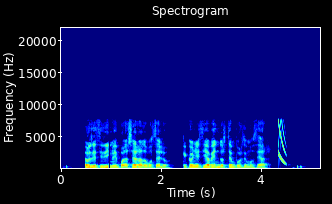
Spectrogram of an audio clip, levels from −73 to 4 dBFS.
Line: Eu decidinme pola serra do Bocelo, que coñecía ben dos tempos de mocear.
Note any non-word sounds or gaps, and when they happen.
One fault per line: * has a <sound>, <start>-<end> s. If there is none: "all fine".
* has a dropout, 0.9-1.0 s
* has a chirp, 4.3-4.5 s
